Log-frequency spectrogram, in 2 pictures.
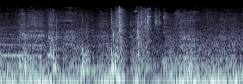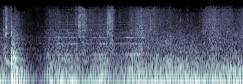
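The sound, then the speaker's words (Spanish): A door slams shut as a man storms out during a tense thriller scene, the sharp thud set within a dense, continuous wash of loud background sound. “sale dando un portazo”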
